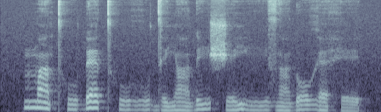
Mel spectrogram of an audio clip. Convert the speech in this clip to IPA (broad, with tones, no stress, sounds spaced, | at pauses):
m ã˦˨ tʰ u˨ ɗ ɛ˦ tʰ u˨ ɣ u˨ d ɪ˨ j ã˨ ɗ i˦ ʃ ɪ˨˦ j iː˨ z ã˨ ɗ o˦ ɣ ɛ˨ h e˨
